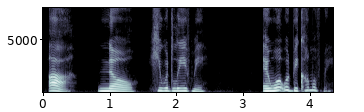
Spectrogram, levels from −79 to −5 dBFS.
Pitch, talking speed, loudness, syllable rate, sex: 225 Hz, 165 wpm, -18 LUFS, 5.1 syllables/s, female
